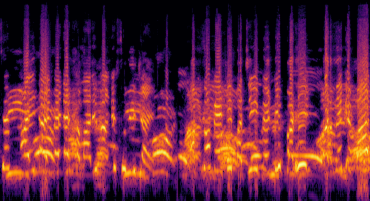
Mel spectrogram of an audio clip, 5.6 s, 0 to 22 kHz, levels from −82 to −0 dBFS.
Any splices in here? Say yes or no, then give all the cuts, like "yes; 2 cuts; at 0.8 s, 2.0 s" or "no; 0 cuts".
yes; 1 cut; at 2.6 s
